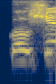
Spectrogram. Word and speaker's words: should: Should go to the Should. work. Remember Should the pronunciation. go to- Should go to work. Recuerden, la L no se pronuncia. Termina en D. Should.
